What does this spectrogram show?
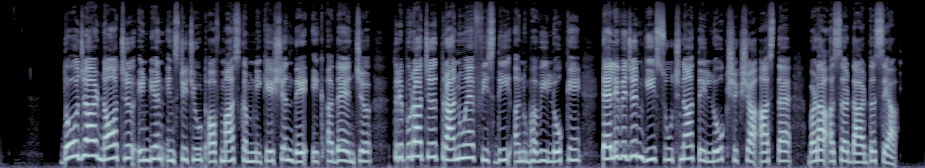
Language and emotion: Dogri, neutral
